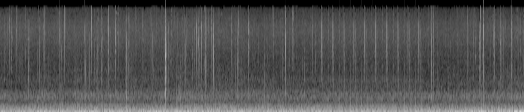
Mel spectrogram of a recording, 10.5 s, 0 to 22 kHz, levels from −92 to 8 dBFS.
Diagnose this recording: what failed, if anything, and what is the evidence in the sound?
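A broken-record loop runs from 6.58 to 8.48 s in this everyday-sound recording. A 216 ms fragment repeats exactly, back to back, nine times. The cause is likely a stall in the player, encoder or stream, which kept resending its last held fragment. The audio due in that span is lost.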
